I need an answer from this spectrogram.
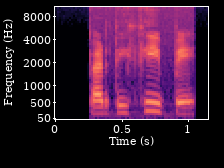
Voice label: "participe", accent; laboratori fonetica; practiques accent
